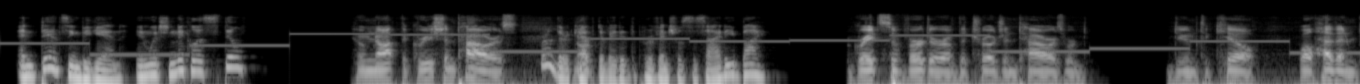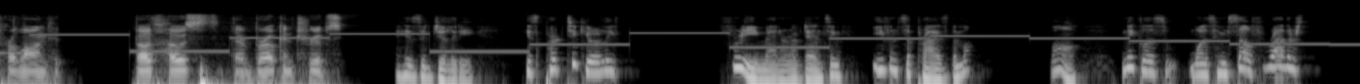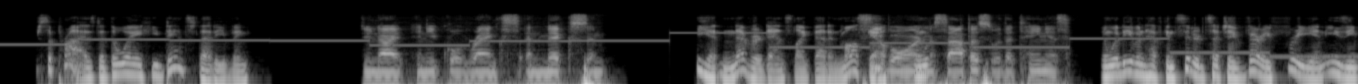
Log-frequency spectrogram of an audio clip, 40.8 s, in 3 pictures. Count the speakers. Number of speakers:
2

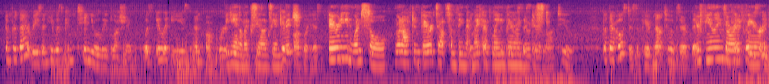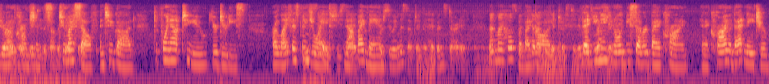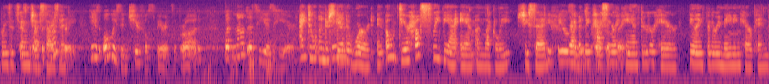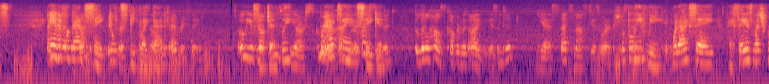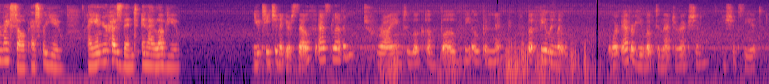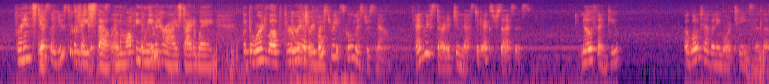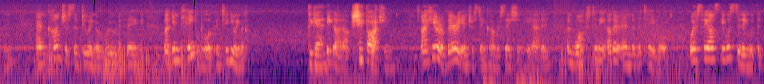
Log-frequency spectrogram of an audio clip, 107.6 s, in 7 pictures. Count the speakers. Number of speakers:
2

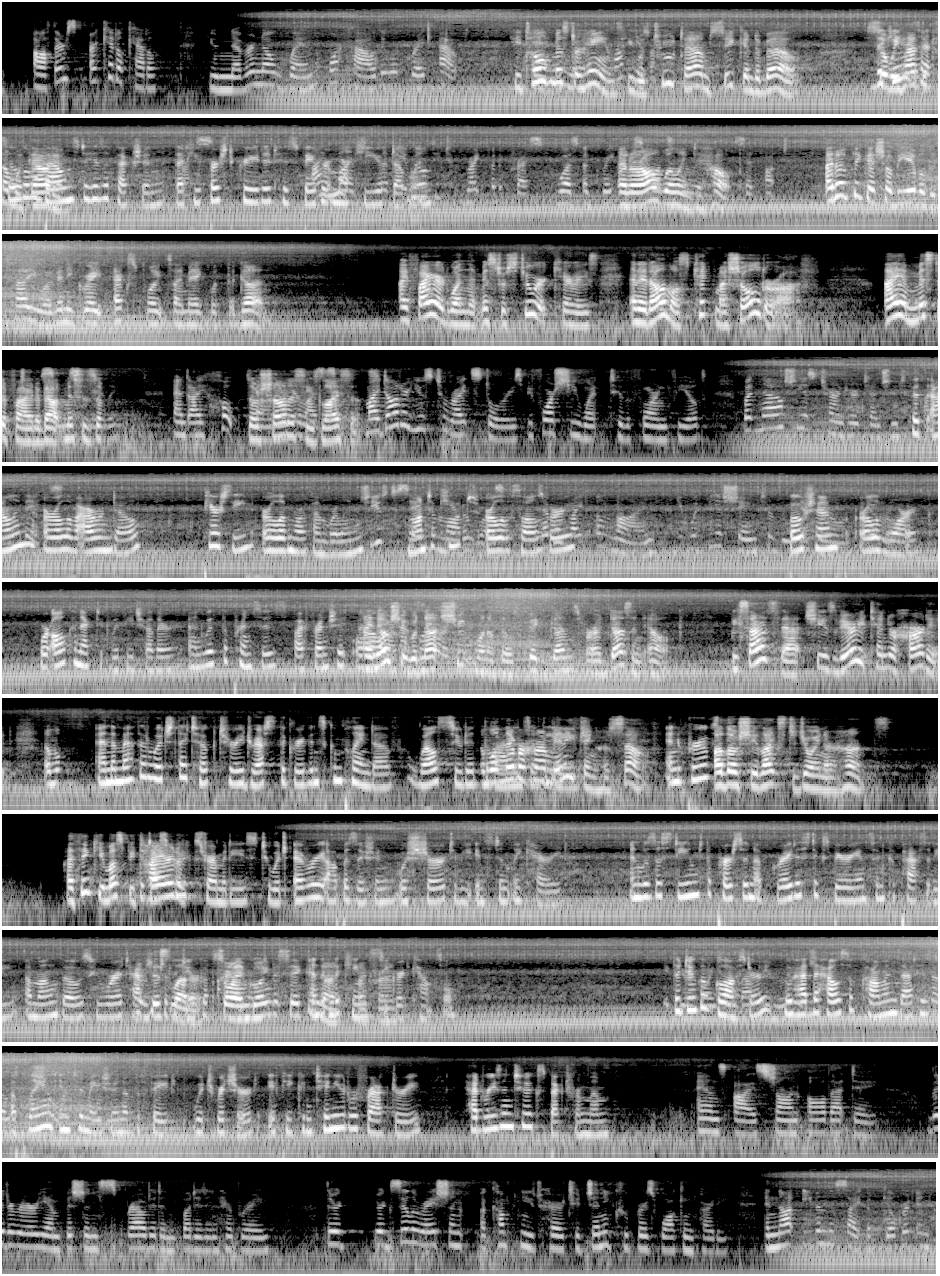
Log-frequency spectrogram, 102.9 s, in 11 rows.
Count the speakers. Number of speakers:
3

